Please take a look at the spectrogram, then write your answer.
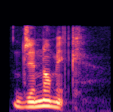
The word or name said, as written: genomic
